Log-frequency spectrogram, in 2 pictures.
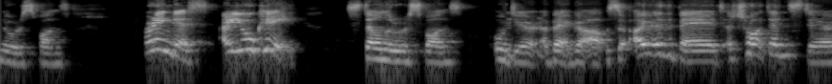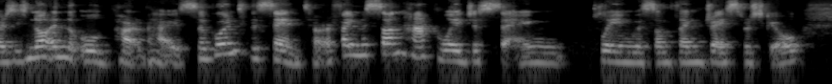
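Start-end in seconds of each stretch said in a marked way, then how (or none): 1.1-2.2 mock shrill, very high, loud calling shout. Retelling calling out to the husband downstairs: imitating own shout. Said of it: "so I'm shouting".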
